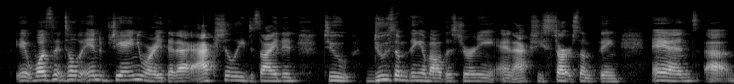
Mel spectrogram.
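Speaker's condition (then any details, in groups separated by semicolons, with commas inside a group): No condition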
